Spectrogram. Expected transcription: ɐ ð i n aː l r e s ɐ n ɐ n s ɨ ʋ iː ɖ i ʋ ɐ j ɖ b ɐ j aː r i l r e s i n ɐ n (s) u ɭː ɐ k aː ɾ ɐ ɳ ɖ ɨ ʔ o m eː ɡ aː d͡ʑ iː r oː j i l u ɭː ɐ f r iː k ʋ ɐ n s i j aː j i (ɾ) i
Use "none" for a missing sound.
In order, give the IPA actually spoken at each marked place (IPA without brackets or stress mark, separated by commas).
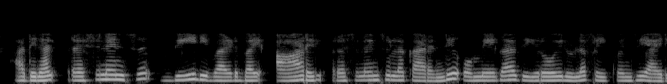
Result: s, ɾ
